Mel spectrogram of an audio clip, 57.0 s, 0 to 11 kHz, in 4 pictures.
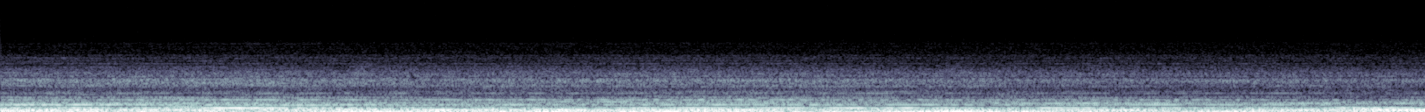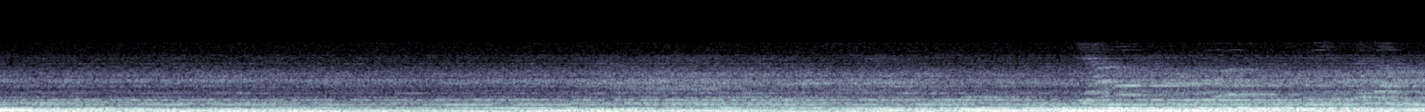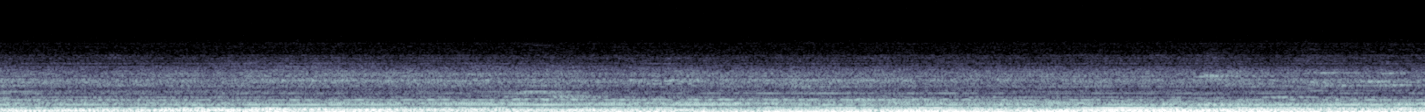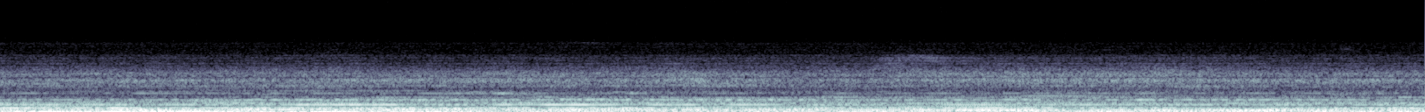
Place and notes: Molėtai, Lithuania, a sculpture
metallic sculpture of a fish on a bank. geophone recording: town in low frequencies
Utenos apskritis, Lietuva, 24 June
